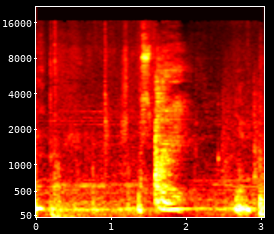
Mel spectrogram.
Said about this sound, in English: so you can get rid of my gross coughing.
